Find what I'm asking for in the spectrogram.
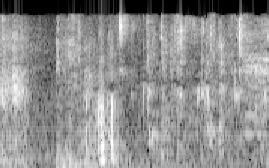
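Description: A dog makes short snuffling and faint whining noises over a steady airy background hum, with no one speaking, on a hot summer day.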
